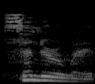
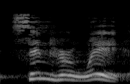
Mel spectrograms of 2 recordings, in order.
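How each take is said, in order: First: Said in the usual way. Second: Loud, higher, annoyed demand; exasperated plea. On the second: Acted. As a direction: bark it out like fed-up disciples. Disciples begging Jesus, exasperated.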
